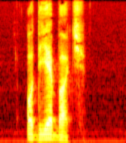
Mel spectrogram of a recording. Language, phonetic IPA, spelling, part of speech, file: Polish, [ɔdʲˈjɛbat͡ɕ], odjebać, verb, Pl-odjebać.ogg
